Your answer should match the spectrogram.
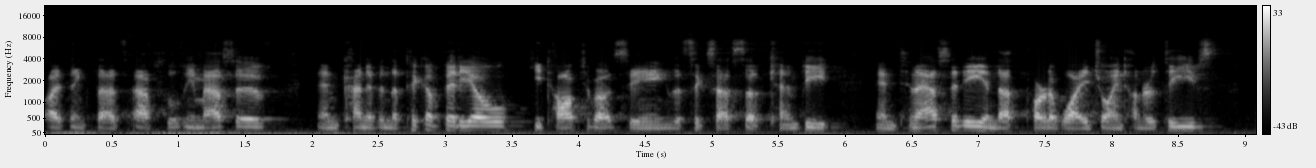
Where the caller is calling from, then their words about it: Washington, District of Columbia, United States; Washington, D.C.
